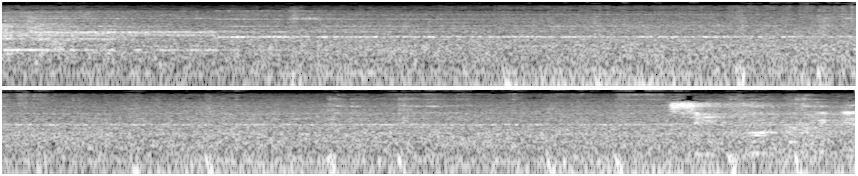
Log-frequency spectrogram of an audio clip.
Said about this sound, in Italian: Attenzione, treno in arrivo al binario.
